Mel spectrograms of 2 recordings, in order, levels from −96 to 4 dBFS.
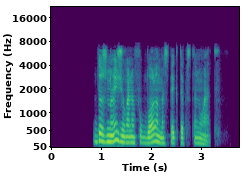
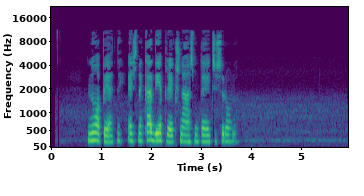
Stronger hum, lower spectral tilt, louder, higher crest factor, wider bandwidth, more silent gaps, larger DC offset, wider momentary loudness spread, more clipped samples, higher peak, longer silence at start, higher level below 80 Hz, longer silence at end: neither; about the same, -5.5 dB/octave vs -4.5 dB/octave; first, -18 LUFS vs -23 LUFS; second, 16 dB vs 22 dB; second, 7.4 kHz vs 11.5 kHz; first, 3.21-3.26 s vs none; neither; about the same, 12 LU vs 11 LU; neither; about the same, -4 dBFS vs -4 dBFS; about the same, 0.85 s vs 0.75 s; first, -58 dBFS vs -74 dBFS; second, 0.45 s vs 2.25 s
